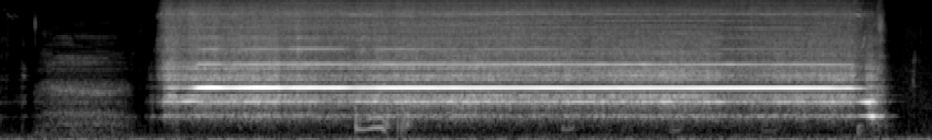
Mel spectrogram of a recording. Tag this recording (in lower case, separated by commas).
woodwind instrument, music, musical instrument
